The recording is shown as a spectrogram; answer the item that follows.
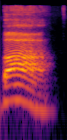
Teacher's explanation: বা উচ্চারণ করার সময় দুই ঠোঁটের ভিজা জায়গা একসাথে করতে হবে।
